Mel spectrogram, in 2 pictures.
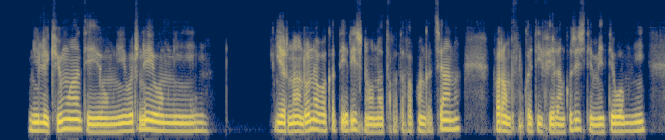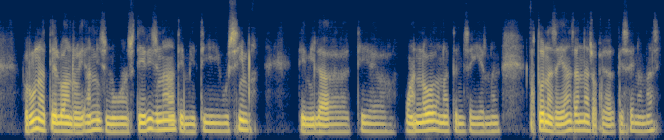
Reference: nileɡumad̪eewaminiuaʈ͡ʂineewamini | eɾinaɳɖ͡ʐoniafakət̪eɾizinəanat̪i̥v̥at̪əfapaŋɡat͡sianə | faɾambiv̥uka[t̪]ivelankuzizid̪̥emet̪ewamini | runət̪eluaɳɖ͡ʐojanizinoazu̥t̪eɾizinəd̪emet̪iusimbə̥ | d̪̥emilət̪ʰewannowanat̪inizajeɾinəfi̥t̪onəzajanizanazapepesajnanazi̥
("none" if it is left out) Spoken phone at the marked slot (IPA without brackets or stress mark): t̪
